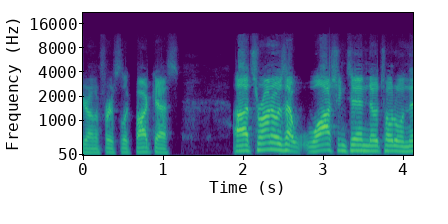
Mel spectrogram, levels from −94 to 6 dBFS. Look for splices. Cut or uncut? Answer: uncut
